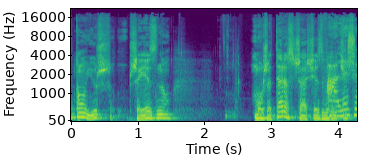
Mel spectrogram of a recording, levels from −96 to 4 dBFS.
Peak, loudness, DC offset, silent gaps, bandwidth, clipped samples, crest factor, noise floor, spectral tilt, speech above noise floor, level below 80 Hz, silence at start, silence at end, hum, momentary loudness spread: 0 dBFS; -11 LUFS; under 0.1%; none; 19 kHz; under 0.1%; 12 dB; -48 dBFS; -4.5 dB/octave; 37 dB; -36 dBFS; 0 s; 0 s; none; 6 LU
